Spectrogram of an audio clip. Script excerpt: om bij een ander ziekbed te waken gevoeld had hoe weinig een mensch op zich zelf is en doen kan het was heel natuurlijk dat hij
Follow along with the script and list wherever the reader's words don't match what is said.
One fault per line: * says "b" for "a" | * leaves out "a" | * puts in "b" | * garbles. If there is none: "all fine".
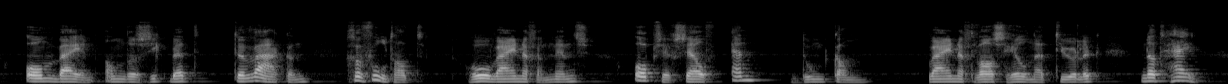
* leaves out "is"
* says "weinig" for "het"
